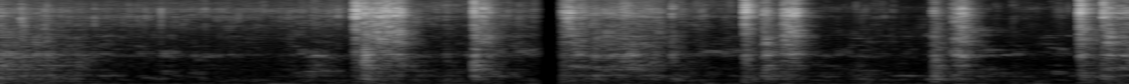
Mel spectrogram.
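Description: Metal spatula scraping and stirring green peas into thick masala in a kadai, in irregular strokes against the pan, after the peas are tipped in from a glass bowl at the start.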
